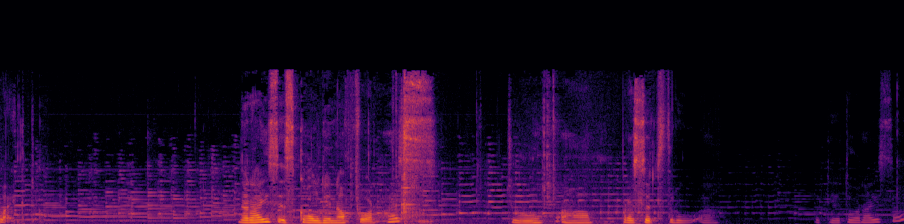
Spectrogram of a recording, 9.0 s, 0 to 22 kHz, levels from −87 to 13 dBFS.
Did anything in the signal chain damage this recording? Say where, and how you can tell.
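No, nothing damaged it.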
